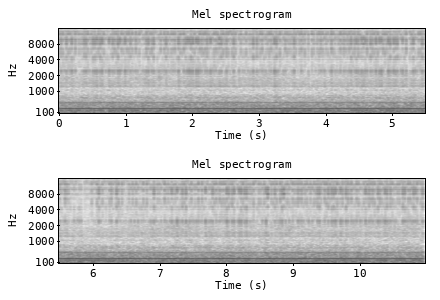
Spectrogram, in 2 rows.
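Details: Cooler Master ML240L RGB liquid CPU cooler after a few weeks of use, CPU fan at full speed, idle temps up from about 35 to 50°C: steady low hum with a clear tone near 260 Hz; owner suspects failing pump or air lock.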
